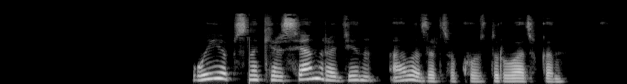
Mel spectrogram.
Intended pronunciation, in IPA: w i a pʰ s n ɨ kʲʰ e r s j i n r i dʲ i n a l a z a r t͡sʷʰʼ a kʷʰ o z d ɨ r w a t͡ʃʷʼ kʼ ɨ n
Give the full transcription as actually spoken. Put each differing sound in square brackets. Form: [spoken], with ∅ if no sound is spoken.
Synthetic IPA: w i a pʰ s n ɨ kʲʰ e r s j [a] n r [a] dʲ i n a l a z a r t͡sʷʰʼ a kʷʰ o z d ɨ r w a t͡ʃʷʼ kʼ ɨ n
